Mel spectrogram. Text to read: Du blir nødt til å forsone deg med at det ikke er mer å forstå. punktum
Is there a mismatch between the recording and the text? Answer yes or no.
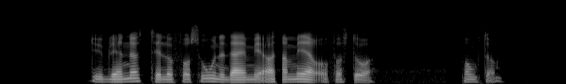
yes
